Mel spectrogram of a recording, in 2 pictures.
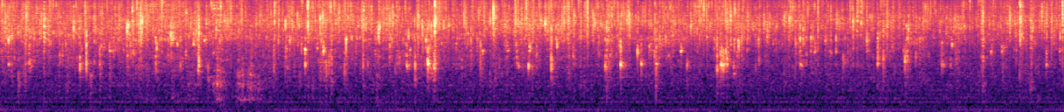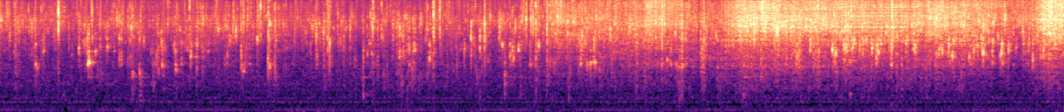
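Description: Pork belly sizzling on an electric grill pan, a steady hiss with scattered small pops of fat. The sizzle grows louder near the end, as the meat is lifted and turned with tongs.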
